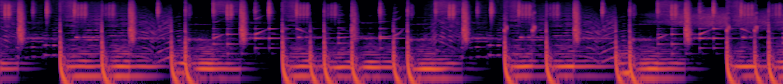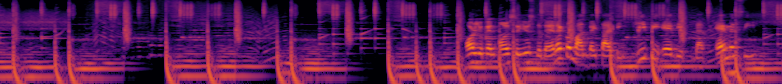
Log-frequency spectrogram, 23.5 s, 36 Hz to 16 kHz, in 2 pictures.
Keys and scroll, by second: 1.1 Return, 2.9 Return, 5.6 End, 13.3 shift+F10, 15.3 s.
